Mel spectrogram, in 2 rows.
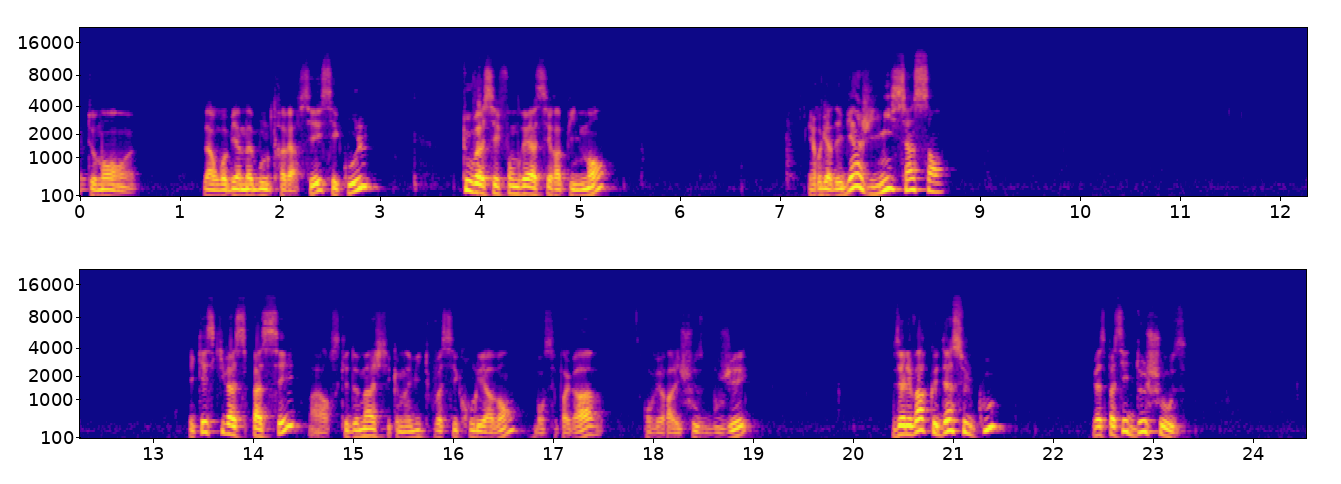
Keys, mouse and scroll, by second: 9.7-12.8 scroll down 2, 20.9-21.5 scroll down 2, 21.5-23.1 scroll down 1, 23.1-23.5 scroll up 2, 23.6-24.5 scroll up 1.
